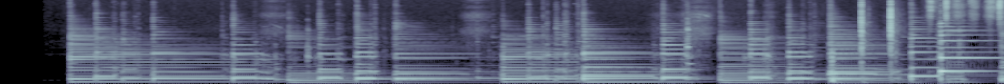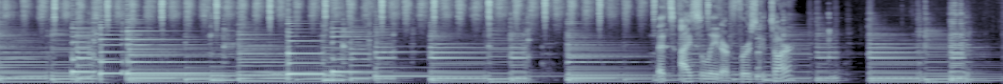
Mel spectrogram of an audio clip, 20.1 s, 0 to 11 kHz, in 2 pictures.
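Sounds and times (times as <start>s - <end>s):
guitars strumming chords: 0.7s - 20.0s
percussive shaker: 9.2s - 17.2s.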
